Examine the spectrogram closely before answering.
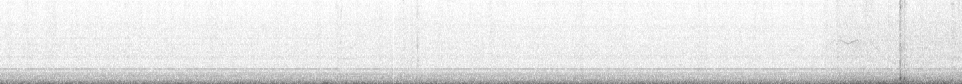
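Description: Steady low machine hum and rumble with a few faint constant tones, and a single faint click near the end.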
